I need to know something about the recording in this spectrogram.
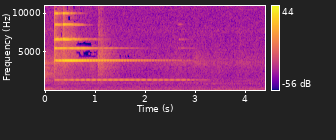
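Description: Altar bells rung in a quick cluster of strikes, with a second short ring about a second in, then ringing away over about three seconds. They are the consecration bells, marking the elevation of the chalice at Mass.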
